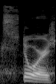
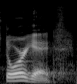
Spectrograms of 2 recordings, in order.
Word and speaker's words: storge: It looks like storge, but it's actually pronounced storge.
